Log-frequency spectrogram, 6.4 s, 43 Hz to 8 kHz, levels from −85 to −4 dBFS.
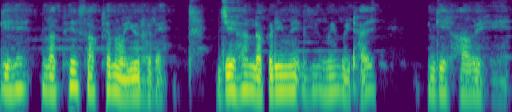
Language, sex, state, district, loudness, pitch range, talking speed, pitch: Chhattisgarhi, male, Chhattisgarh, Rajnandgaon, -20 LUFS, 110-125 Hz, 110 wpm, 120 Hz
